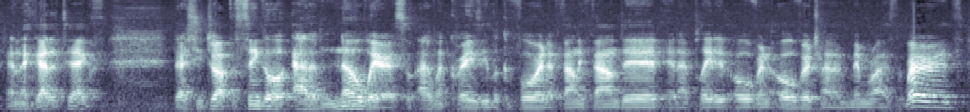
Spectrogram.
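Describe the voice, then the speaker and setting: A man in his fifties with a deep baritone voice, a bit scratchy in the throat, chatting upbeat to the camera in his apartment as a vlog host. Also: bright, forceful tone, roomy sound. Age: 50s. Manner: upbeat, chatty, laughs easily. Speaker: flight attendant vlogger. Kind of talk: casual vlog chat. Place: apartment room by a city window.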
